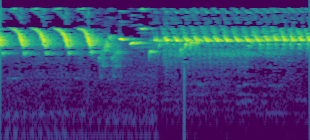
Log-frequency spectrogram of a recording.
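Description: Domestic canary singing a fast, high song: four quick descending sweeps, then a rapid buzzy trill of repeated notes, copying the phrases of other bird species.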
